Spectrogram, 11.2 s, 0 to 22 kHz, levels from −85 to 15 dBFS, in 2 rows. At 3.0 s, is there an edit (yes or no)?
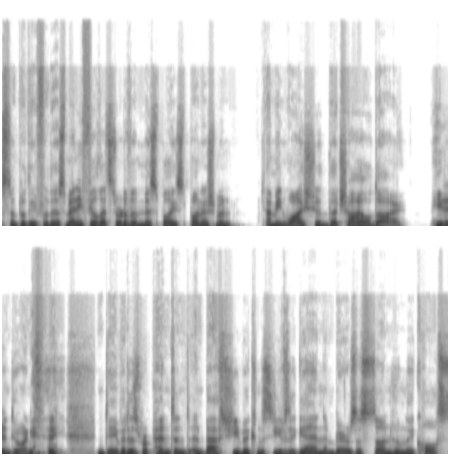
no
